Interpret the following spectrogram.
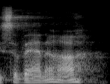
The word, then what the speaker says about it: Savannah: Oglethorpe named the city Savannah, with an ah at the end, after the nearby Savannah River, a name likely derived from the Shawnee word Savannah, Savanna, no H, so slightly different pronunciation.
